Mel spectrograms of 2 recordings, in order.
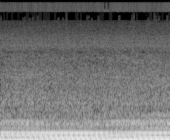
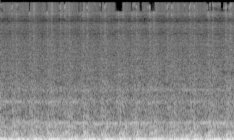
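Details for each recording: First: Home-built Toyota Celica GT-Four engine running after its first start, heard up close. A steady, smooth drone at even revs with no knocking; the faint whirring is the turbocharger. The engine sounds healthy. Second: Toyota Celica GT-Four home-built engine, first start, manually fuelled and running rich, no exhaust manifold gaskets: deep uneven lumpy idle with stumbles and raspy hiss; owner suspects old fuel in the tank being fed to the engine.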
